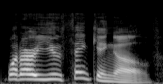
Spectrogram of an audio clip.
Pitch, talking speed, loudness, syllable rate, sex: 185 Hz, 185 wpm, -16 LUFS, 4.7 syllables/s, male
